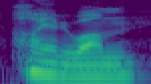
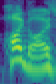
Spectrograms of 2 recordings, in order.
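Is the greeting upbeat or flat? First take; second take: flat; upbeat. First: It is said in a flat, low-energy way. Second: It is said in an upbeat, lively way.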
